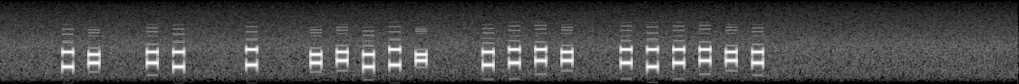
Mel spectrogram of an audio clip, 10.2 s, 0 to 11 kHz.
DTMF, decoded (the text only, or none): 27 82 6 7016* 59#0 939#08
